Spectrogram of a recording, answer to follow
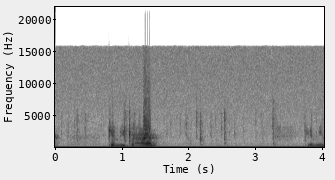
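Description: Typing on a computer keyboard: a run of light, quick keystrokes as a line of text is entered, over a steady low hum.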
